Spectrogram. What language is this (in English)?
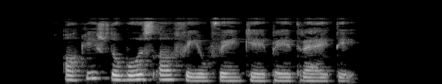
Hungarian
